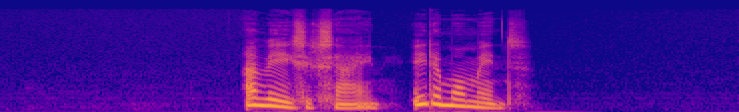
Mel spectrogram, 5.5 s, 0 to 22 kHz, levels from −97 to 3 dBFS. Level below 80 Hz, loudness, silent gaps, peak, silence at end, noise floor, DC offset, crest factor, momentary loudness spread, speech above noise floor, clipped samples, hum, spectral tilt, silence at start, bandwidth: -70 dBFS; -21 LUFS; none; -8 dBFS; 1.65 s; -73 dBFS; under 0.1%; 16 dB; 14 LU; 53 dB; under 0.1%; none; -6.5 dB/octave; 1.85 s; 11.5 kHz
